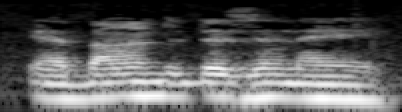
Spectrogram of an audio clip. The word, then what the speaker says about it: bande dessinée: Band dessinée. I didn't take French, and I barely passed Spanish, so I don't think I'm pronouncing it correctly. But that's all right. Yeah, bande dessinée. Bande dessinée.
